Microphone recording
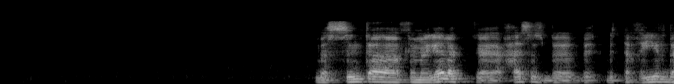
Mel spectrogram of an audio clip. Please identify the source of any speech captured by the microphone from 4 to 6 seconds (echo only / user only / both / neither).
user only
